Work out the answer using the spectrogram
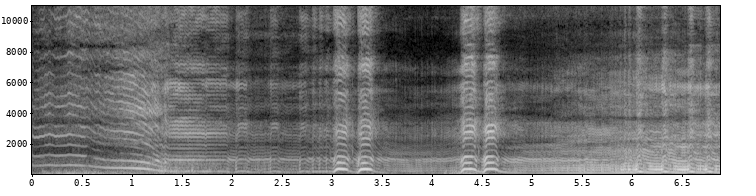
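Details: LRP .32 engine with a Novarossi race carb on its first run of the day: a high-pitched scream rising and falling with throttle blips, sharp and thin at the top end. The high-speed needle is set a bit too lean.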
